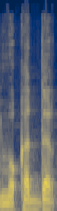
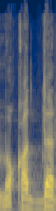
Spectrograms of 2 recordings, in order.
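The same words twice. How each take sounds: First: The middle consonant is a plain front k sound. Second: The middle consonant is a deep back q sound. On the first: It means impure or spiteful. The speaker calls it wrong. "इसको लोग मुक़द्दर कह देते हैं। मत कहिए" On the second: It means fate. The speaker calls it right. "मुक़द्दर है"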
